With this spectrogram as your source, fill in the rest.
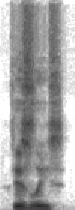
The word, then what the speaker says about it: Disley: Now, how do you pronounce the first name? Is it Disley or Disley? Disley's sister. It's Disley.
